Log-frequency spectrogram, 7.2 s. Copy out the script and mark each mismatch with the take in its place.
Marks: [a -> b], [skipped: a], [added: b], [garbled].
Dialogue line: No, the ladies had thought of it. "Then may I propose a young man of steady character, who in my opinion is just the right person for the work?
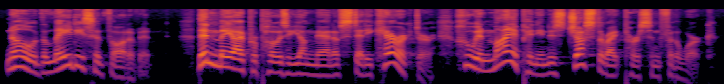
No, the ladies had thought of it. "Then may I propose a young man of steady character, who in my opinion is just the right person for the work?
